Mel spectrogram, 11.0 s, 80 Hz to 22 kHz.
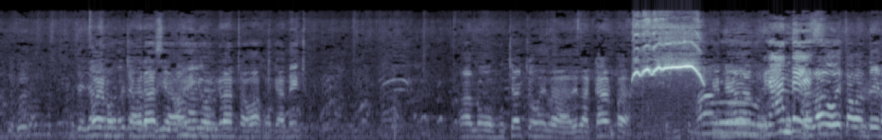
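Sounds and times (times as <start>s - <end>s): loud shrill whistle: 7.9s - 8.9s.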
